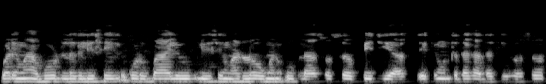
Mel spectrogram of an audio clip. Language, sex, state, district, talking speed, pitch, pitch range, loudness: Halbi, male, Chhattisgarh, Bastar, 250 wpm, 135 Hz, 130-135 Hz, -14 LUFS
